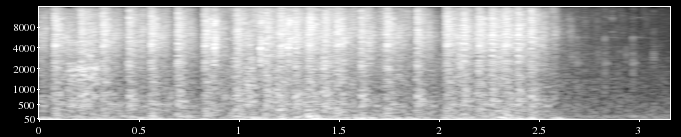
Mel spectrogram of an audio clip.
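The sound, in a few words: gunfire in the video game Arma 3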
